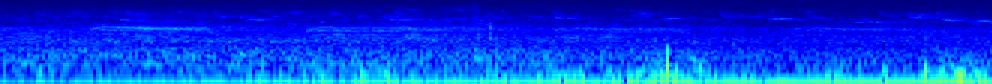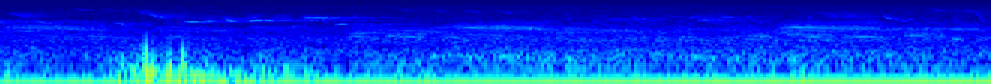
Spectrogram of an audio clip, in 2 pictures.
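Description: Outdoor ambience fading in gradually, with several birds chirping and singing in short calls over a low background rumble. There are two brief low thumps, one near three seconds in and one just before five seconds.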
